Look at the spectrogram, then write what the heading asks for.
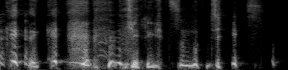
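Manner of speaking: can barely get it out for laughing. Real, not acted. Repeats punchline while laughing.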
